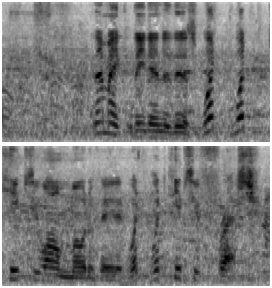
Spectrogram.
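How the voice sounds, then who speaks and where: Over noticeable background noise, a man talks with hardly any pauses, his pitch swinging very widely. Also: fairly high pitch for a man, moderate pace. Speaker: barbecue event host. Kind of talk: event interview host. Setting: outdoors.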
